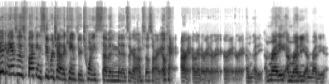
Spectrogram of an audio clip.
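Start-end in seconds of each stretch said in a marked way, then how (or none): none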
